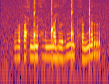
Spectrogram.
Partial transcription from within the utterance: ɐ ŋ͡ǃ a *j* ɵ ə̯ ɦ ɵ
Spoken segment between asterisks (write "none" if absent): j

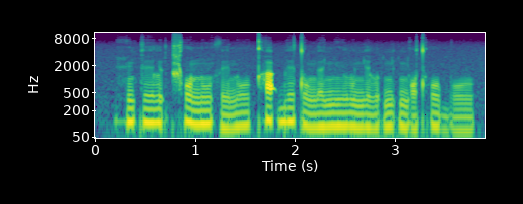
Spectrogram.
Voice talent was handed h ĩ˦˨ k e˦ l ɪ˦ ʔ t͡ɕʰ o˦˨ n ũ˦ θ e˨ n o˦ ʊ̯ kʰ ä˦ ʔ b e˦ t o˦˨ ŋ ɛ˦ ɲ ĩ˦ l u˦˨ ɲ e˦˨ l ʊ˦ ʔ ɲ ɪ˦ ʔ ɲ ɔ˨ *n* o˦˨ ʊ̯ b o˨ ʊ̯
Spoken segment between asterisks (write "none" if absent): tʰ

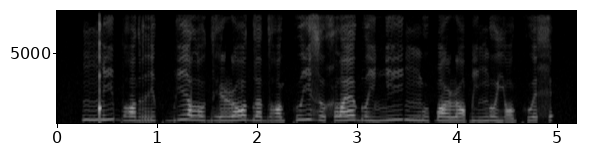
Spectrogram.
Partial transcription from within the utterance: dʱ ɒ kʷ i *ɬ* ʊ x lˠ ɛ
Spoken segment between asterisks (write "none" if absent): z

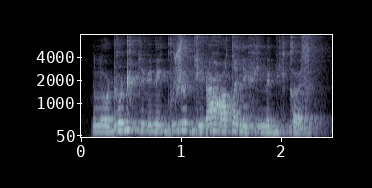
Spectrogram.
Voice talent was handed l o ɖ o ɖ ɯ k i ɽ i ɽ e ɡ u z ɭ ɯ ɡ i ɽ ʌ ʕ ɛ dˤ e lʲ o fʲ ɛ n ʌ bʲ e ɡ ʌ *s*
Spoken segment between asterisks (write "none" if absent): z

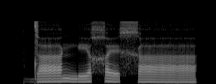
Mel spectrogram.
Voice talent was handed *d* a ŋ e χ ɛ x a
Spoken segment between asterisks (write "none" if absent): d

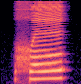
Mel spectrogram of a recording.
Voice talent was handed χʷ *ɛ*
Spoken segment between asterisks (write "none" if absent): ɛ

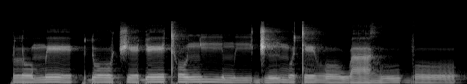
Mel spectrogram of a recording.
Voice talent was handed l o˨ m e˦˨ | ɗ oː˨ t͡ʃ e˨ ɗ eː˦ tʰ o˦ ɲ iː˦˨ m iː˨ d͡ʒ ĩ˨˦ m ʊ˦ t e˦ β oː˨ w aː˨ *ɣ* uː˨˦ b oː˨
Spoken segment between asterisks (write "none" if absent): ɣ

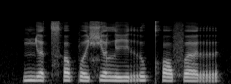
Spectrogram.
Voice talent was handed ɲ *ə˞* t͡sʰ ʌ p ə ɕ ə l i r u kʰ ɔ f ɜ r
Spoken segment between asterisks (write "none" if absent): ɜ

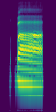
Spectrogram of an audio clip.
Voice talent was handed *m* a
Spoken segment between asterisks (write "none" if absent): ɓ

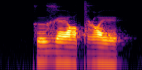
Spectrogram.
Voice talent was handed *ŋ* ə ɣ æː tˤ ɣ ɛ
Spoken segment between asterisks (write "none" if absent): k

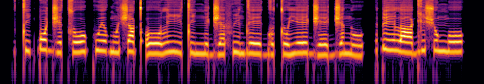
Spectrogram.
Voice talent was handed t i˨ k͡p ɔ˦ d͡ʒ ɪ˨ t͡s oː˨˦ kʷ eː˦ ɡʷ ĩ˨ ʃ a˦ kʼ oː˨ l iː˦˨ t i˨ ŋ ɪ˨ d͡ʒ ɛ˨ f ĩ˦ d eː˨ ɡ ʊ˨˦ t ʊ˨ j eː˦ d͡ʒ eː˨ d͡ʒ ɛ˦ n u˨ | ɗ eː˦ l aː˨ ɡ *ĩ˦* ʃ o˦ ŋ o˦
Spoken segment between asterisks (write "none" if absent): i˦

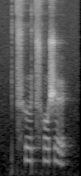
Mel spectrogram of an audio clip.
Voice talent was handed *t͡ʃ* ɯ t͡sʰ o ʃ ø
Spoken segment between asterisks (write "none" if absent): t͡sʰ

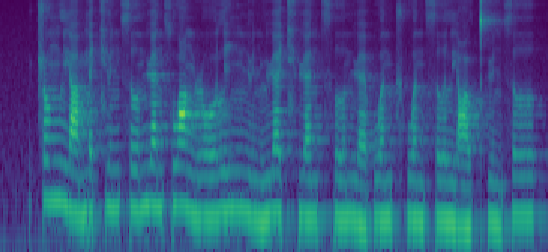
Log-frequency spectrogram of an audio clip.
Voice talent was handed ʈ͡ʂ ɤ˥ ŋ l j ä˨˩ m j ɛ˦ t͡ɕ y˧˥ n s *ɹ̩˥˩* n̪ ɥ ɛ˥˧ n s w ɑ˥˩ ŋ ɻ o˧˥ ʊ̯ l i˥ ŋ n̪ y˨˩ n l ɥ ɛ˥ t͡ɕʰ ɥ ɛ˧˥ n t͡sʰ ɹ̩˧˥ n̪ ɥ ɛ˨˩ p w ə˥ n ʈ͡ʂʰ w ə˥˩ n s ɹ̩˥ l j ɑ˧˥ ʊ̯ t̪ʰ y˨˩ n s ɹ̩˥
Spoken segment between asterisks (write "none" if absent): ɹ̩˧˥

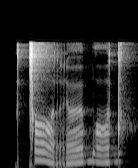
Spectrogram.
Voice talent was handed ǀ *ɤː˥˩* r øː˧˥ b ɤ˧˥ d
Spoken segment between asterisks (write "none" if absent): ɤː˥˩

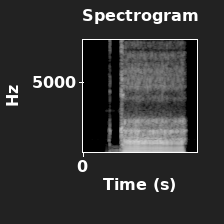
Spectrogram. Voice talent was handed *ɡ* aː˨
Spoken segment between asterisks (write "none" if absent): ɡ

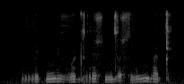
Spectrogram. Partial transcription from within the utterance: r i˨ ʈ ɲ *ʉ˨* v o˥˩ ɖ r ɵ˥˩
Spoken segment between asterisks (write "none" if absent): ʉ˥˩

